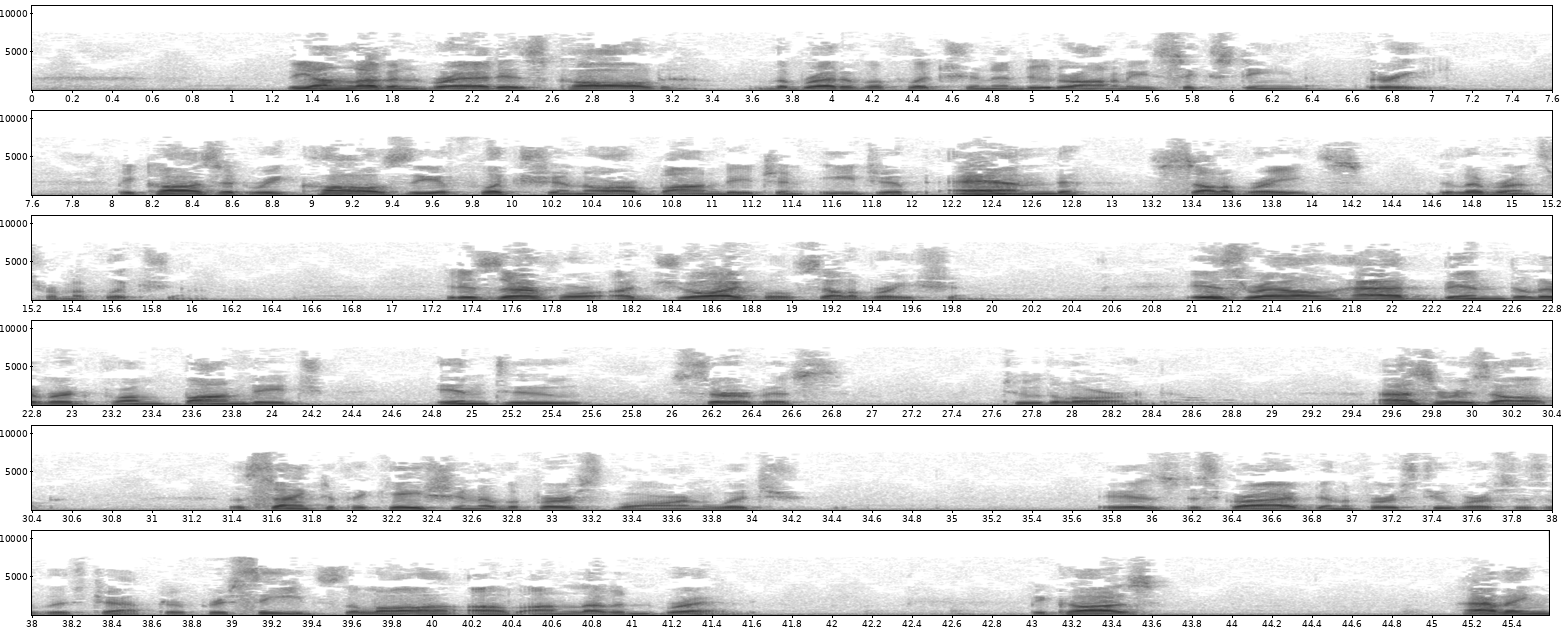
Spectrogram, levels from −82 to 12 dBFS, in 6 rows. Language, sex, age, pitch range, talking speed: English, male, 60-79, 80-105 Hz, 90 wpm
